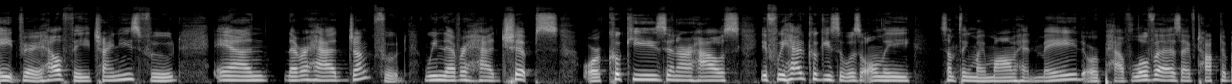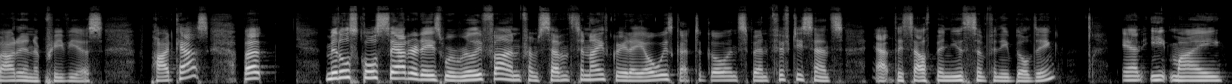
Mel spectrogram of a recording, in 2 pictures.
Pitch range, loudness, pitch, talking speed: 175-215 Hz, -18 LUFS, 190 Hz, 175 wpm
